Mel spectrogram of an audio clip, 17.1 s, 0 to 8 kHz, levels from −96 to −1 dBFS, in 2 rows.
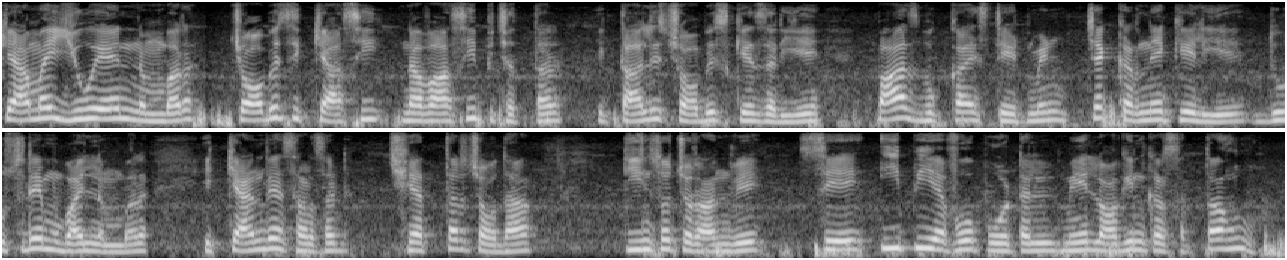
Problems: none marked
